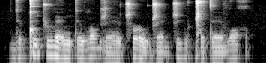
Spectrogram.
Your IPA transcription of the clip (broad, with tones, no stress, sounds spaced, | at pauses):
d ø˧ ǃ i˦ ʈ͡ʂ u˦ l ɛː˧ ŋ t ø˧ w l ɔ˦ ɡ ʐ ɛː˨ ʈ͡ʂʰ ɑ̃ː˦˨ w ɖ͡ʐ ɛː˧ ɡ ʈ͡ʂ iː˦ w ǁ ə˧ t ɛː˧ v ɔ˦ x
